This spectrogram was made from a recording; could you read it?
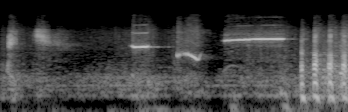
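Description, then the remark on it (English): A person whistles a short run of notes in place of words, answering 'Bob Hope' to a question about a favorite radio personality: a held steady tone, a swooping dip, a long sustained pitch, then a quick burst of clipped chirps, fairly loud. “In whistling, those H's always sound like C's.”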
